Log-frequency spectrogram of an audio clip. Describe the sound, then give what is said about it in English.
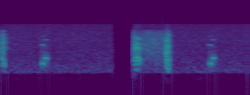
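A steady hiss of radio static carries a few short, bright APRS packet data chirps without a leader tone, resembling a Motorola data chirp, in quick bursts, broken by a brief moment of silence before the static resumes with another chirp. “Well, an APRS packet, because it doesn't have the leader. Sounds like a Motorola data chirp.”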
